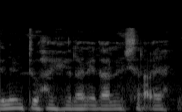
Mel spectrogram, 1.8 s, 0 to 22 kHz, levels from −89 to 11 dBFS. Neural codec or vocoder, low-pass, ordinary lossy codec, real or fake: none; none; none; real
